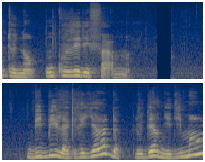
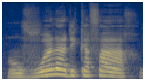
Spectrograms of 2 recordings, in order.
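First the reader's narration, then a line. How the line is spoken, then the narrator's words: Grumbling. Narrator (French): grogna mes bottes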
